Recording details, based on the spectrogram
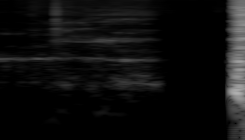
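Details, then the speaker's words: Cough from an adult who has a cold and says they are coughing up phlegm. "sorry I have I have had a cold so I'm gonna be coughing a bit I'm coughing up crap at the minute as well"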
